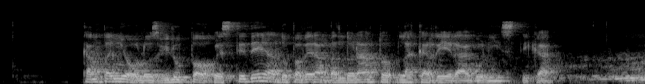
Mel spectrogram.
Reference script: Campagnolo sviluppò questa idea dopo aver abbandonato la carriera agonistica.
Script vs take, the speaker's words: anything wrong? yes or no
no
